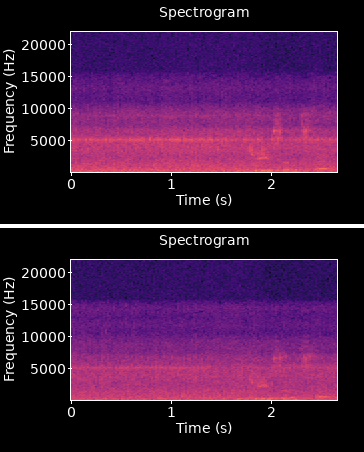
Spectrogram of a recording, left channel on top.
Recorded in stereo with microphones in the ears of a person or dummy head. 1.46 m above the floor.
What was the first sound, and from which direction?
A woman speaking, 10° left (ahead or behind).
